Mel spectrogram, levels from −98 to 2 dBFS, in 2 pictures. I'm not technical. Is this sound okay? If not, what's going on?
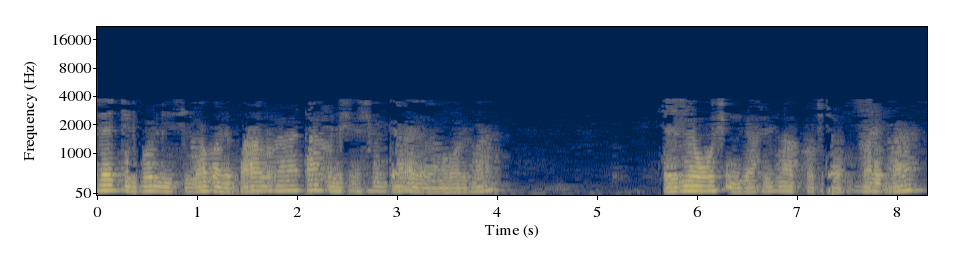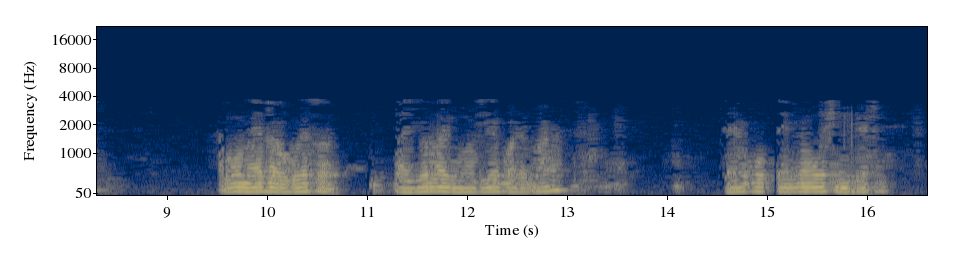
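No. From start to finish the speech carries heavy AAC compression damage, likely from being squeezed into a very small file. To save space, the encoder throws away whatever it judges least audible. Here that includes everything above about 3.7 kHz, so the sound is dull and muffled, like a phone line. What remains is coded so coarsely that sibilants and held sounds come out smeared, with a warbly, fizzy edge.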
